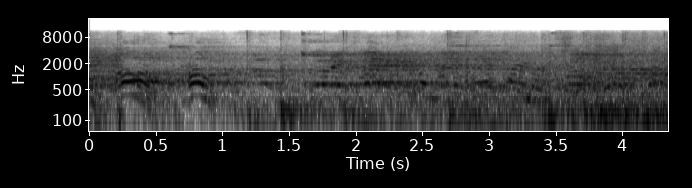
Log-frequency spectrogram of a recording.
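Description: Basketball bouncing on a wooden gym floor during live play, with players' and spectators' voices calling out across a large gym.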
